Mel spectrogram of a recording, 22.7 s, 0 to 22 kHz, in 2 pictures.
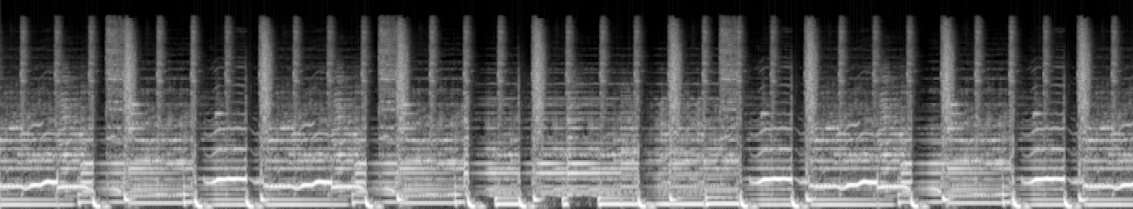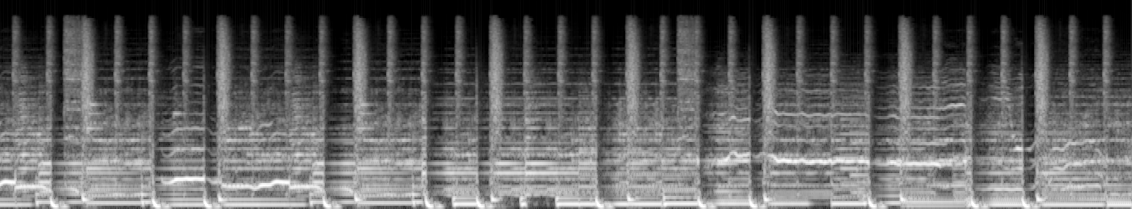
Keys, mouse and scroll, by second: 2.4 Down, 6.3 space, 6.6 click, 6.8 space, 8.2 click, 9.2 ctrl+a, 9.6 ctrl+c, 10.6 click, 11.0 space, 11.2 click, 11.2 click, 11.5 space, 12.0 click, 14.6 ctrl+d, 15.1 ctrl+v, 16.1 right click, 17.4 click, 18.5 ctrl+t, 19.3 space, 19.5-21.2 alt+drag, 21.2-22.6 alt+drag.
